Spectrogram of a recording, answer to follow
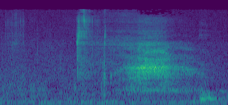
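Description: A person sniffing, drawing a breath in through the nose. The hiss starts a little before halfway, swells and fades over about a second.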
